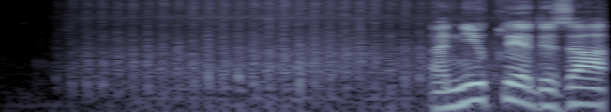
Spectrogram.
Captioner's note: helicopter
